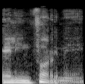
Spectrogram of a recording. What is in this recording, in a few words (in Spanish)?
voz el informe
